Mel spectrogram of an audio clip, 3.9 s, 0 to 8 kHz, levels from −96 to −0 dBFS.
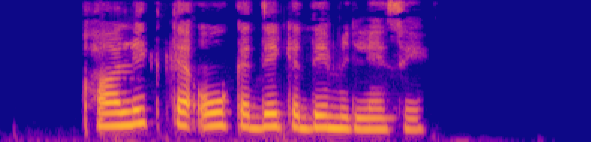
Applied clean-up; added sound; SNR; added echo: neural mask model Resemble Enhance denoiser.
